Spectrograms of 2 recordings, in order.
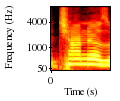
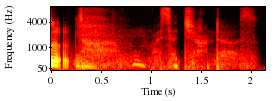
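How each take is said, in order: First: Said in the usual way. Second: Sighing whisper, slow, under the breath; breathy slow whisper of Chondo's after a sigh; whispered correction. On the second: Real, not acted. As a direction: mutter Chondo's to yourself with a sigh.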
